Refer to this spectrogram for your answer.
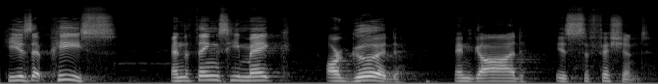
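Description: Male preacher, 30s: high, crisp voice, conversational and lively delivery at a church podium. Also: takes it slowly. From United States. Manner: conversational, lively preaching with asides and rhetorical questions. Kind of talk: sermon. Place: church hall. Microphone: podium mic.

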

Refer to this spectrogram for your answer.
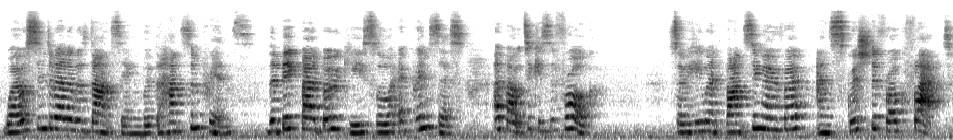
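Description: Slow high-voiced woman reading a children's story. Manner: expressive, unhurried reading. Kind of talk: children's storybook read-aloud. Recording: very echoey room, distant mic, faint hiss.

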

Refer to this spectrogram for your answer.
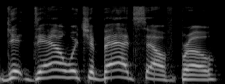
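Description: A man voicing a hyped, slangy young male sidekick through a pitched-up chipmunk voice effect. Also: slow, very noisy. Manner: slangy, whooping. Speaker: co-host's comic sidekick voice. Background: loud music.

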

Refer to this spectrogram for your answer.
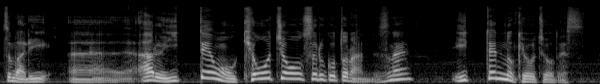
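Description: A man giving a spoken lecture as an announcing and reading instructor, unhurried and explanatory, pausing often on fillers and stressing key words firmly. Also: on the high side, huge pitch swings, gravelly, a little mellow, husky. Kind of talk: spoken lecture on speech theory.

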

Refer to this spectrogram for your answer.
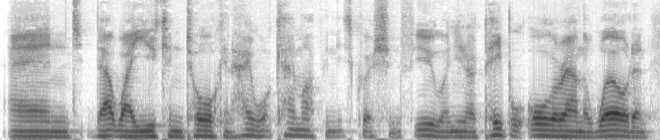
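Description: Here a young adult Australian man, a coach guesting on a podcast, speaks fast in a low, slightly mellow voice with little pitch movement. The interview is casual, and he dramatizes quoted remarks while telling his story.

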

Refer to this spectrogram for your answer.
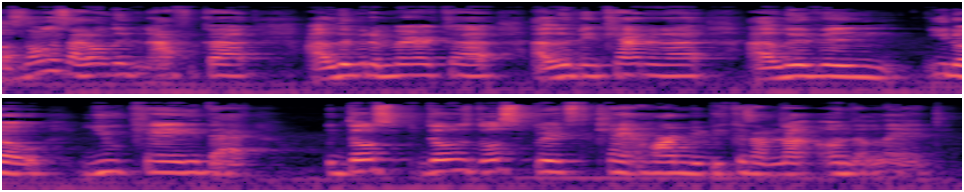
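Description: A British woman appearing as a guest shares an earnest personal testimony, pressing her listeners with a preacher-like emphasis. Her voice is medium in pitch with slight hiss or hum, and the recording has a roomy echo.

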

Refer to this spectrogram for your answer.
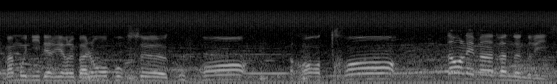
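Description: A man giving excited football commentary as a match commentator, his voice surging with the play. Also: high voice, unhurried, loud music behind the voice. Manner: voice surges on chances and goals.

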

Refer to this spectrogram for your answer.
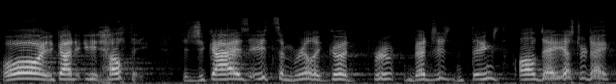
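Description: A woman's voice: on the high side, moderate pace, fairly bright tone, long reverb tail. A woman voicing a cheerful male skeleton puppet who gives children friendly health tips. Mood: cheery. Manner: upbeat and encouraging. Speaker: puppet character in children's yoga class.

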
